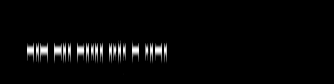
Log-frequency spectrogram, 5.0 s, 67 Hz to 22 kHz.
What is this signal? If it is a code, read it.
Morse code, heard as a keyed tone, about 36 wpm, 700 Hz. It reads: KD6HTF
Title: USA Call Signs - 6 Characters - Repeated 2x - 35wpm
